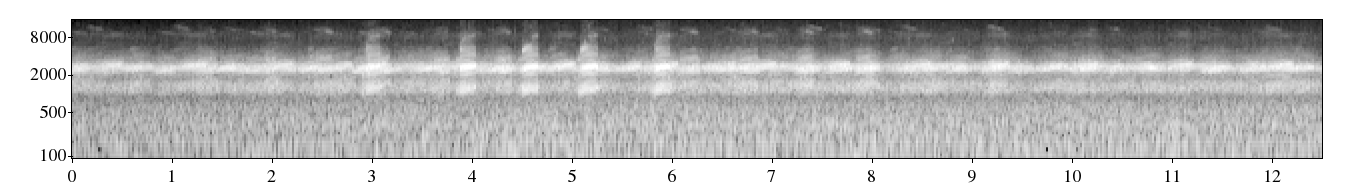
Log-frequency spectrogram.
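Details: Frog chorus recorded binaurally at Hakushu, Hokuto, Yamanashi, Japan on 4 May 2018: a constant trilling wall of many frogs, with a nearer frog giving a run of loud croaks about every half second in the middle.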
